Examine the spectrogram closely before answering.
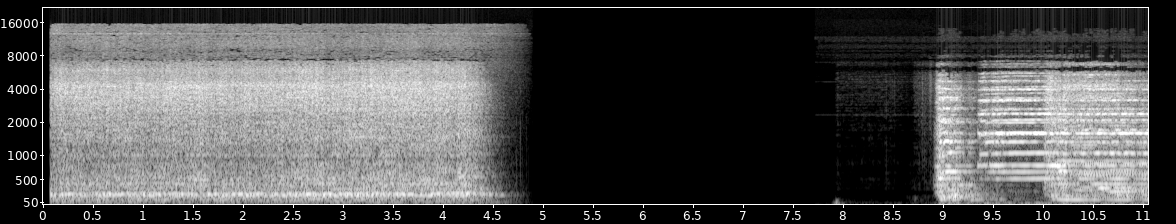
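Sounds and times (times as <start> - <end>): aircraft engine drone: 0.1 - 4.8.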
